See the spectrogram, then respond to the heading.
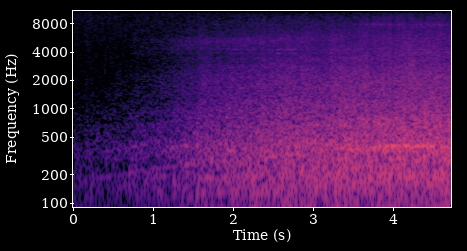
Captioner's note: train rumbling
